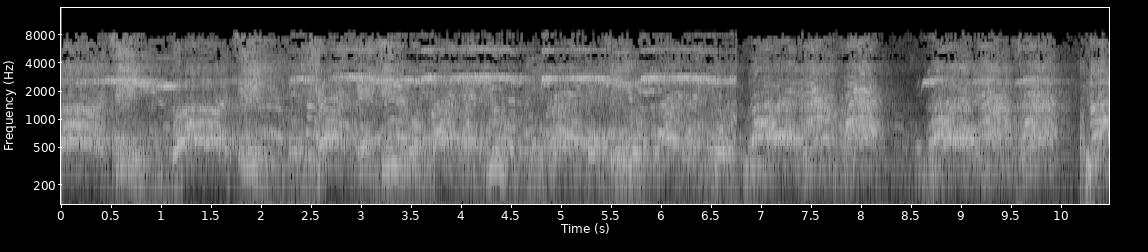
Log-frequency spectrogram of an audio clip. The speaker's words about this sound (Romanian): Zeci de activiști și simpatizanți ai partidului Platforma DA au pichetat președinția în semn de protest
